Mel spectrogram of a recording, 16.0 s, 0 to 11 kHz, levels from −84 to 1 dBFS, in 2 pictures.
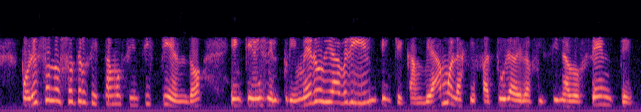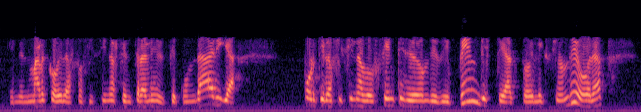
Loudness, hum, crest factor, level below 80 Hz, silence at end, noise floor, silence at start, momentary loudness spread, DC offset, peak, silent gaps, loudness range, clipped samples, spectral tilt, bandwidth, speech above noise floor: -21 LUFS; 50 Hz at -55 dBFS; 16 dB; -52 dBFS; 0.25 s; -51 dBFS; 0 s; 8 LU; under 0.1%; -6 dBFS; none; 3 LU; under 0.1%; -6 dB/octave; 3.7 kHz; 30 dB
